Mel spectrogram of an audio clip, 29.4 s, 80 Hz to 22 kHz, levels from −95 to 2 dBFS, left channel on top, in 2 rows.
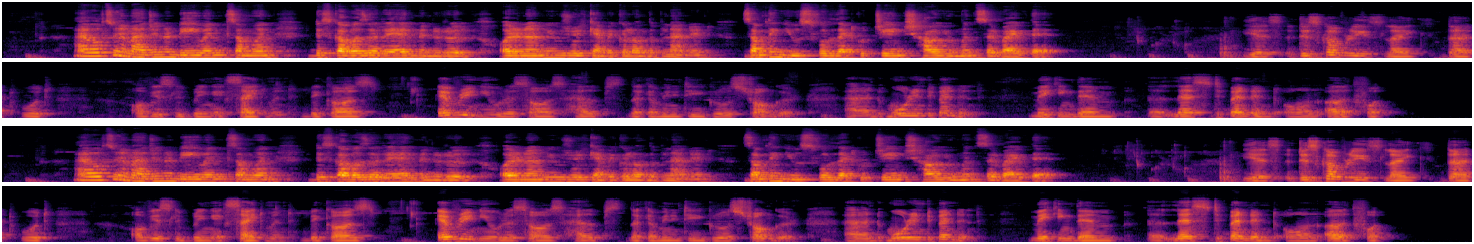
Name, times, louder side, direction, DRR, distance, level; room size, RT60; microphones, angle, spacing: voice 1, 0.7-7.1 7.4-10.5, left 2 dB, 35° left, 0.4 m, -25 dB
voice 2, 12.2-14.1 14.5-15.1 16.0-18.4 19.0-24.4 25.0-25.8 26.2-28.4, right 3 dB, 85° right, 0.9 m, -33 dB
4.0 x 2.0 x 3.0 m
head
